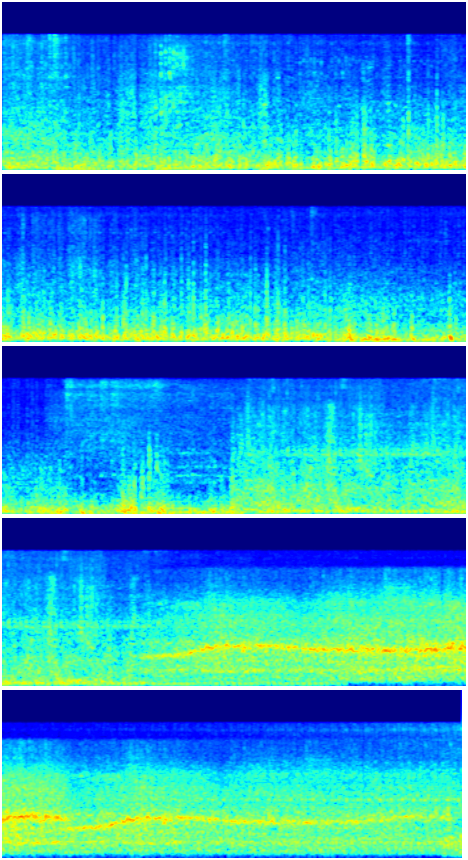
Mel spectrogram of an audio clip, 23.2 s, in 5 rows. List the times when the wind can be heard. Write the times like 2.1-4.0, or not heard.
0.0-23.1.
